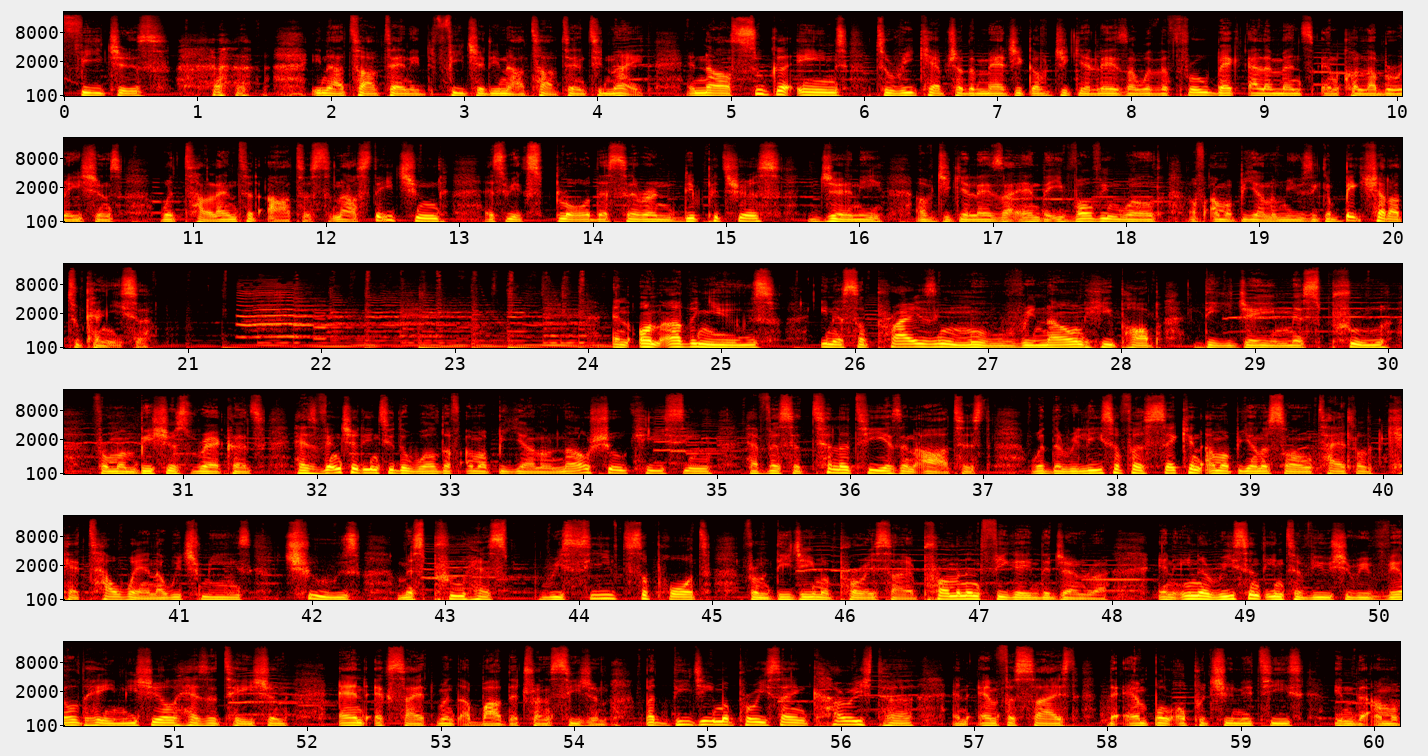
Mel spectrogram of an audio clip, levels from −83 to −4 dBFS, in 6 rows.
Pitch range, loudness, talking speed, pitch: 100-125 Hz, -30 LUFS, 140 wpm, 110 Hz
